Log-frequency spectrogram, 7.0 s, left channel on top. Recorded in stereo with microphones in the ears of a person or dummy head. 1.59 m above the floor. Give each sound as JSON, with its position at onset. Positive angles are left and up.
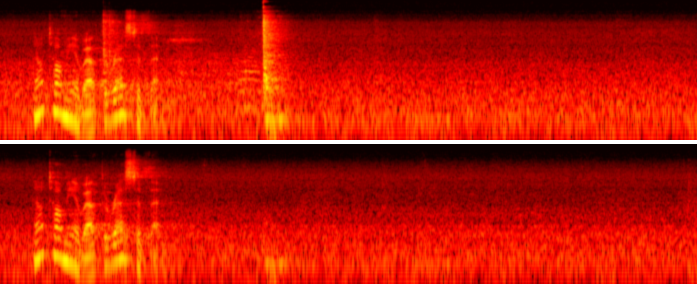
{"t": 0.3, "sound": "a man speaking", "side_deg": -5, "distance_m": 1.0}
